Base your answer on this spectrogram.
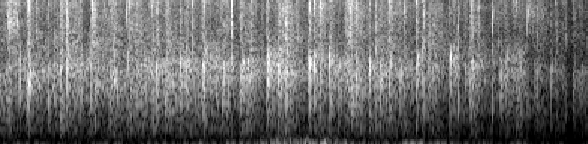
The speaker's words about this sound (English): So thank you all. Please give yourself all a superhuman round of applause.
